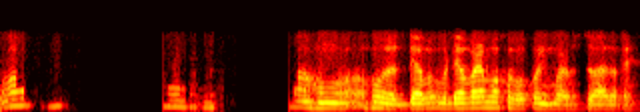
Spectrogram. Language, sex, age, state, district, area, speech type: Assamese, male, 60+, Assam, Charaideo, urban, conversation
